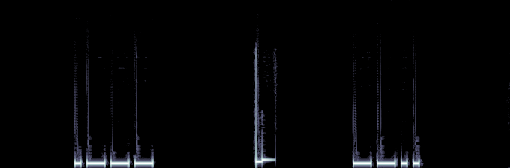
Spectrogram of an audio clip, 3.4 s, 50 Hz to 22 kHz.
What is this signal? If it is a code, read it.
Morse code, heard as a keyed tone, about 30 wpm, 700 Hz. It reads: J Z
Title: Single Letters - Rapid-Fire 30wpm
